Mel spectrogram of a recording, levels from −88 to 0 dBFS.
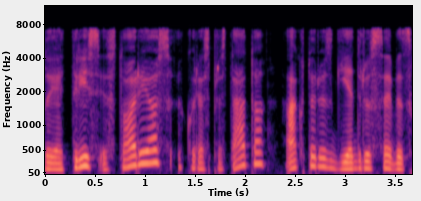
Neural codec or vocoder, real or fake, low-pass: none; real; 7.2 kHz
